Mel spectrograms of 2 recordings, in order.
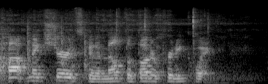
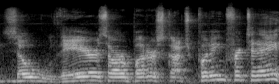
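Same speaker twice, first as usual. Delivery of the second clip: usual speaking voice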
